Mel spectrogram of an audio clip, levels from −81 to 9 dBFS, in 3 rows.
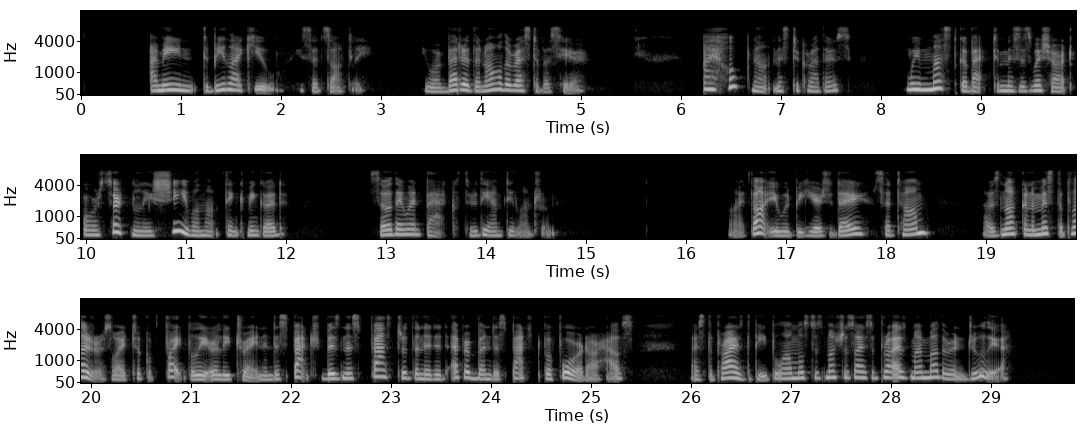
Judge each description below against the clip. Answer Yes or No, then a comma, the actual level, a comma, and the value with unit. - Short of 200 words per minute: No, fast, 205 wpm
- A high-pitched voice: Yes, high, 215 Hz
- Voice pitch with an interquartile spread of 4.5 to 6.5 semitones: Yes, average, 4.9 semitones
